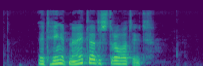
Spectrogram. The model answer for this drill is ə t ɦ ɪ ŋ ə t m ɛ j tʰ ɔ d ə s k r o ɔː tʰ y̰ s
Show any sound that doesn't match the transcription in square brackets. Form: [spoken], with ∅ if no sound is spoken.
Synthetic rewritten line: ə t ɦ ɪ ŋ ə t m ɛ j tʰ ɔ d ə s [t] r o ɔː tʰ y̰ [t]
